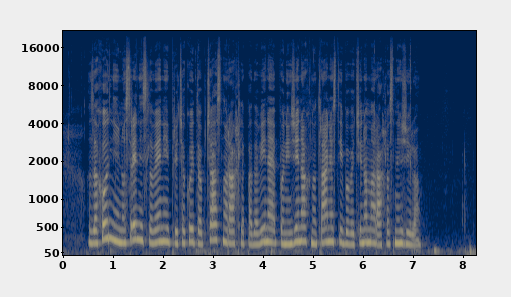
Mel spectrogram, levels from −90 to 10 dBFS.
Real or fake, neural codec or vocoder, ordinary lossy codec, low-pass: real; none; none; 19.8 kHz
